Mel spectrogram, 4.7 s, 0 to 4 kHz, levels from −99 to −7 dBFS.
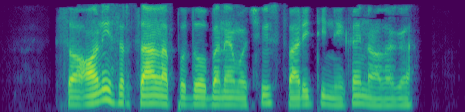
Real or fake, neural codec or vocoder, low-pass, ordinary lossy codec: fake; codec, 24 kHz, 3.1 kbps, DualCodec; 3.6 kHz; MP3, 24 kbps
